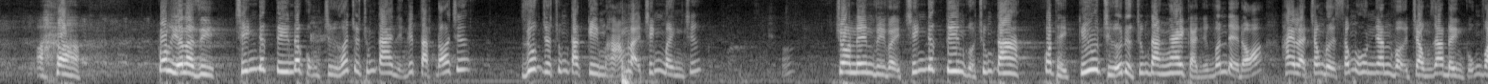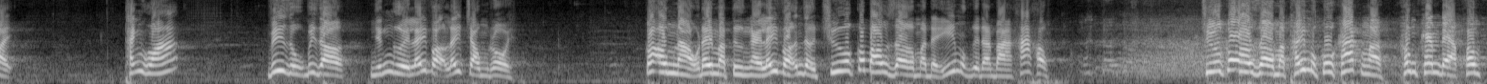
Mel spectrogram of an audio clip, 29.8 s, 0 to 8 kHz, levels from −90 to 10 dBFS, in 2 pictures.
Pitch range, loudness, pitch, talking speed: 250-330 Hz, -13 LUFS, 290 Hz, 235 wpm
